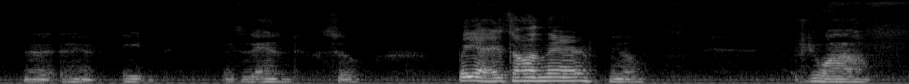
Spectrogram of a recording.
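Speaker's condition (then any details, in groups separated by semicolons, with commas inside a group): Brain injury; memory greatly affected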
